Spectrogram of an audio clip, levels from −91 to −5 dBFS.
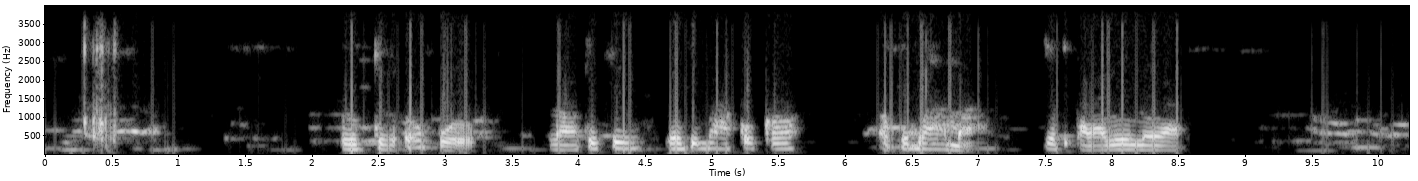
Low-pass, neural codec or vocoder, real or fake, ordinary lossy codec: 3.6 kHz; none; real; Opus, 32 kbps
